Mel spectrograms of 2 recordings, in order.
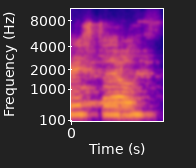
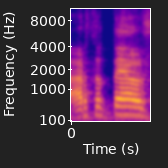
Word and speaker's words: Aristotle: Beda ya? In English pronunciation-nya Aristotle. Ya, oke. Yes. Oh, ada orang Inggris juga ya. Makasih ya. Ya, Aristoteles gitu.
